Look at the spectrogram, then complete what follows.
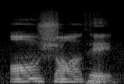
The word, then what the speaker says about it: enchanté: First one is pronounced as enchanté. You can see here there is one en here and one an here, and they both have same sound en.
